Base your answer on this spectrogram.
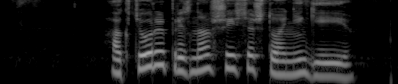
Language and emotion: Russian, neutral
